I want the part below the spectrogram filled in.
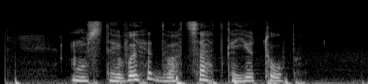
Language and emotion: Russian, positive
